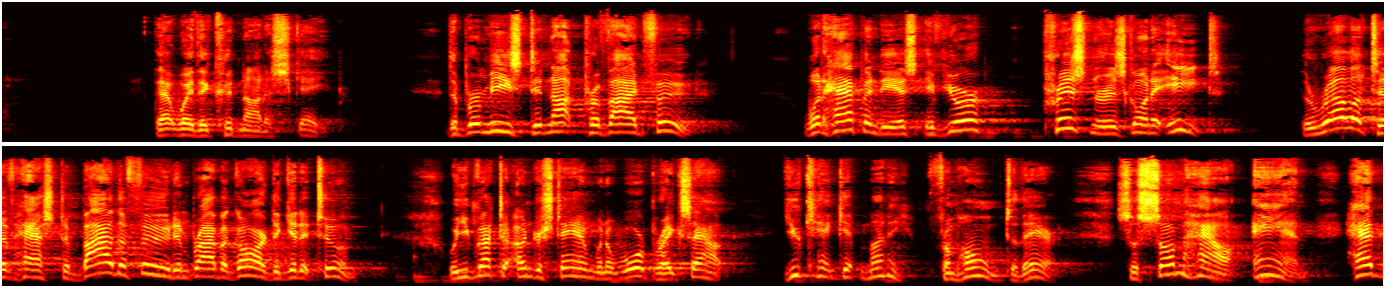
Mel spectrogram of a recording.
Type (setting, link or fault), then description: setting, large echoing room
